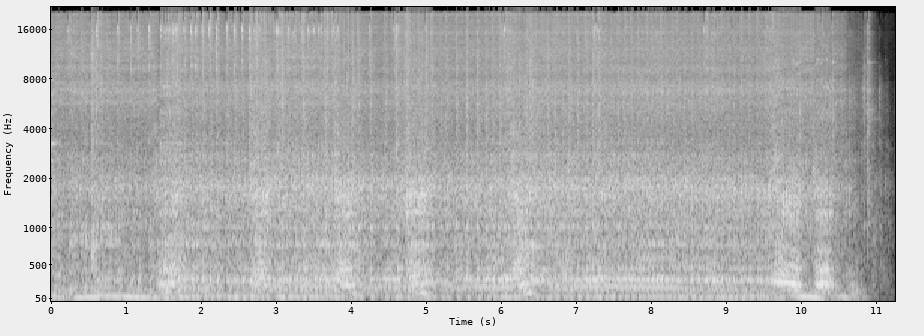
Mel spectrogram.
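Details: 1996 Ski-Doo Formula III 600 triple two-stroke snowmobile after carb cleaning, choke adjustment and carb synchronization: catches on choke and runs with a busy, crackling note, revs rising and falling evenly before shutting off, then out of gas; running fine.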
